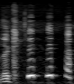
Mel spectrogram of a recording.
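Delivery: bursts into a high, delighted laugh; can't hold back the laugh. Real, not acted. Laughing to viewers at his fixed card.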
